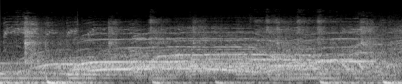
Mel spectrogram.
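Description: Dance music with a steady beat, over which an audience cheers and shrieks from about half a second in until near the end.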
